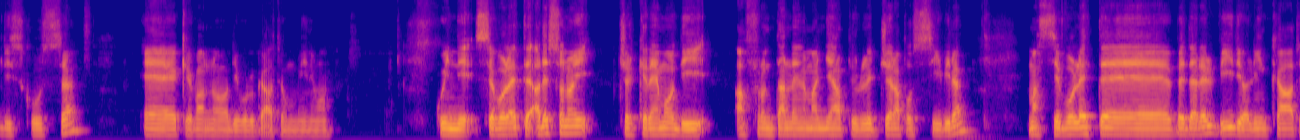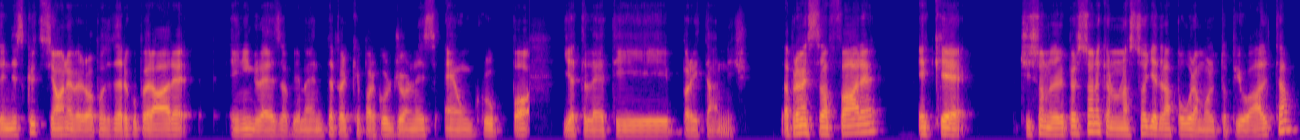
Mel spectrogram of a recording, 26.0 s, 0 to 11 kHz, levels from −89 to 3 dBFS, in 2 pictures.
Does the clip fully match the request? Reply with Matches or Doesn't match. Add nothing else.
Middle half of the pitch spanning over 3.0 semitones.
Doesn't match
